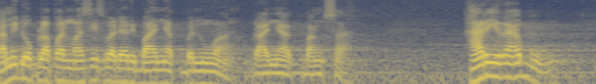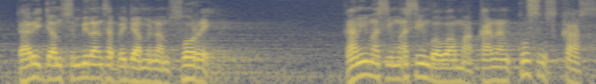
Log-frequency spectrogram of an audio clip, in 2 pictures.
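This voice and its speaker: Audible room echo around a man's medium-pitched voice, at a moderate pace with ordinary pitch variation and long, frequent pauses. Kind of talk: sermon.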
